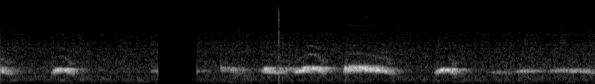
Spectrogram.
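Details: Spotted dove calling: low, soft coos, a short note, then a longer rolling coo and further mellow coos, over a faint hissy background.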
